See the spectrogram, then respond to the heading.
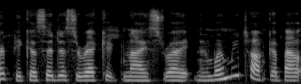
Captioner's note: speaking French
